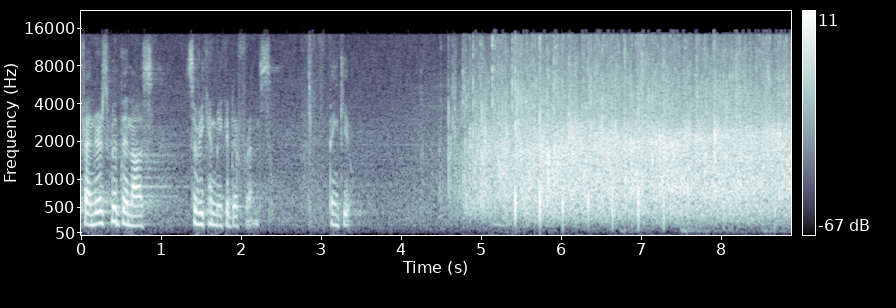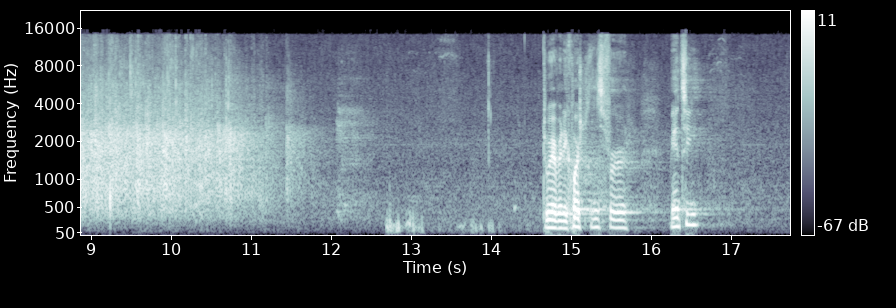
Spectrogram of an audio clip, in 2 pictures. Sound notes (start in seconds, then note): 5.9 applause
